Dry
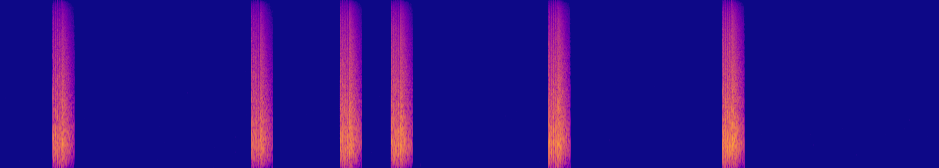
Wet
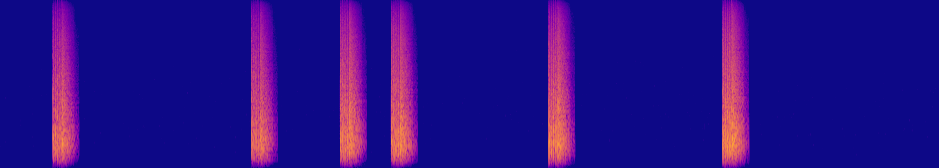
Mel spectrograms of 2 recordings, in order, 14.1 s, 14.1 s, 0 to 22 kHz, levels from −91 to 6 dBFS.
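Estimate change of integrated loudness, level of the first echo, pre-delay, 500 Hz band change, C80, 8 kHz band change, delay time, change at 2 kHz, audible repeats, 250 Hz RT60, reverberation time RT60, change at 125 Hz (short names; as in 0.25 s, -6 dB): +1.5 dB, -14.5 dB, none, +1.5 dB, none, +1.5 dB, 72 ms, +1.5 dB, 1, none, none, n/a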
